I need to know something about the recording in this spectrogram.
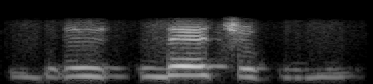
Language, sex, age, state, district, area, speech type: Hindi, female, 18-30, Bihar, Begusarai, urban, conversation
